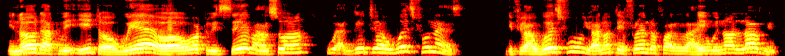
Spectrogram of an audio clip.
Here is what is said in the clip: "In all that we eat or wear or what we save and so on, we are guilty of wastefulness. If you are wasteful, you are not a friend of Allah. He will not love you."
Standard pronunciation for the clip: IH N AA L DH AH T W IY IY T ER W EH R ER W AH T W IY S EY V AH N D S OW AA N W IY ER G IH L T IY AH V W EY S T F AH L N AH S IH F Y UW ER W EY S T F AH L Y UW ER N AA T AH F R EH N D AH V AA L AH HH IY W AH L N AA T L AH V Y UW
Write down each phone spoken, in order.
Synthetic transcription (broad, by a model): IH N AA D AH T W IY IY T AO W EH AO W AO T W IY S EY V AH N S OW AA N W IY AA G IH T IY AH W EY S T F AH L N AH S IH F Y UW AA W EY S T F AH L Y UW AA N AA T AH F R EH N D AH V AA L AH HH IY W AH N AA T L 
